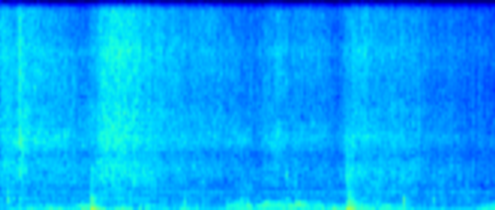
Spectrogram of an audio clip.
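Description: Mutton, tomato purée and spices sizzling as they fry in a karahi while a spatula stirs and scrapes them around. The spatula knocks against the pan about a second in and again past halfway.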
